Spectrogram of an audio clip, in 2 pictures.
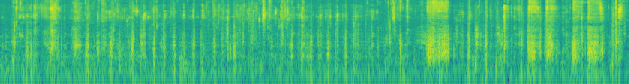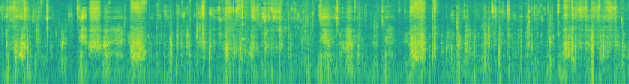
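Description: A young woman chews wetly with her mouth close to the microphone.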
